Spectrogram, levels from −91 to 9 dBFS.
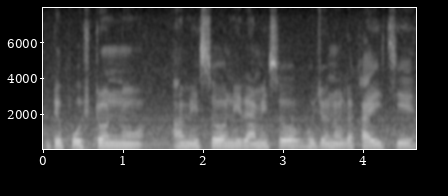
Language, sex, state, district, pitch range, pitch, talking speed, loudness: Odia, male, Odisha, Sambalpur, 185-195 Hz, 190 Hz, 100 wpm, -17 LUFS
